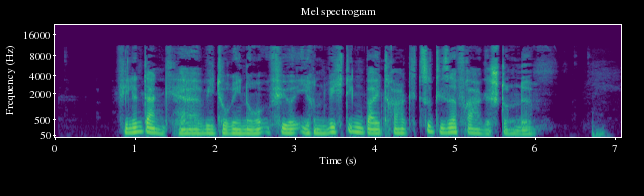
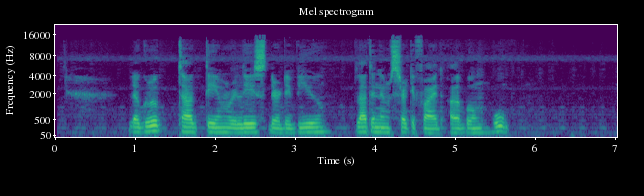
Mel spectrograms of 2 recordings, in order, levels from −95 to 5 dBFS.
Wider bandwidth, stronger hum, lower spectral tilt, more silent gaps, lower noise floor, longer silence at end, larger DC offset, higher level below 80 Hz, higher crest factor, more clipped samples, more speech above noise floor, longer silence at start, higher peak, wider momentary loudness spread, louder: second, 11.5 kHz vs 15.5 kHz; neither; about the same, -5 dB/octave vs -4 dB/octave; neither; first, -80 dBFS vs -61 dBFS; second, 0.2 s vs 1.35 s; neither; first, -40 dBFS vs -60 dBFS; about the same, 22 dB vs 18 dB; neither; first, 58 dB vs 36 dB; first, 0.8 s vs 0.25 s; first, -2 dBFS vs -8 dBFS; second, 6 LU vs 12 LU; first, -22 LUFS vs -25 LUFS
